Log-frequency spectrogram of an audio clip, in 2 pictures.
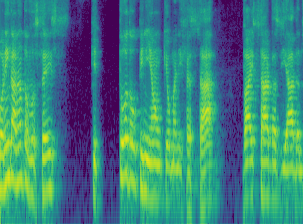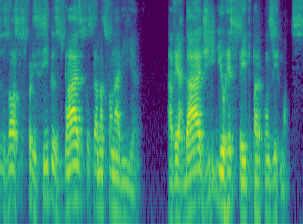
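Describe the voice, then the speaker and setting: With very wide pitch swings, a man talks at a fairly slow pace in a fairly high pitch. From Brazil, Minas Gerais (Ipanema). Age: 60s. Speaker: freemason lecturer. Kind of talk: lecture.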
